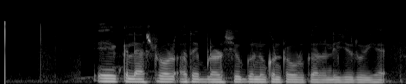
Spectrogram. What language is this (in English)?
Punjabi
